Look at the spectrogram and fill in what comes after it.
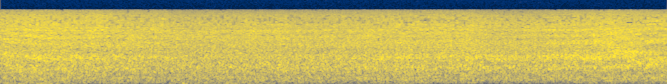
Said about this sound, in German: bin extra so ein paar Schritte rausgegangen, direkt zum Meer, weil ich gedacht habe, komm, ich gebe euch ein paar Eindrücke von den Wellen. Und jetzt halte ich mal die Klappe in der Hoffnung, dass ihr das Meer auch wirklich gut hören könnt.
